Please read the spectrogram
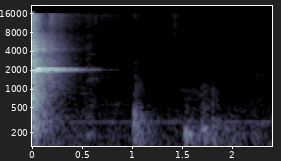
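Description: A baseball bat striking a pitched ball: a sharp metallic ping that rings for about half a second, typical of an aluminium bat. Two faint, dull knocks follow about a second and a second and a half later.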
